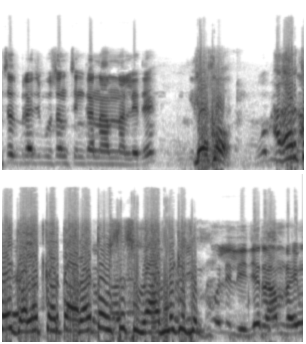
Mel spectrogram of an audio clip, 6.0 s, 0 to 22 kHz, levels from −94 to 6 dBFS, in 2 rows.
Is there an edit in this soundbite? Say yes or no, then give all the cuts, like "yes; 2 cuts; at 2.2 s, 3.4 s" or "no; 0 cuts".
yes; 1 cut; at 1.7 s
